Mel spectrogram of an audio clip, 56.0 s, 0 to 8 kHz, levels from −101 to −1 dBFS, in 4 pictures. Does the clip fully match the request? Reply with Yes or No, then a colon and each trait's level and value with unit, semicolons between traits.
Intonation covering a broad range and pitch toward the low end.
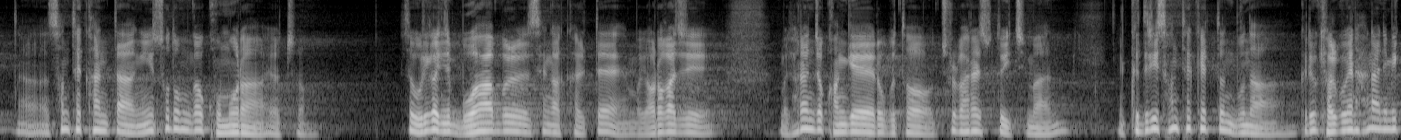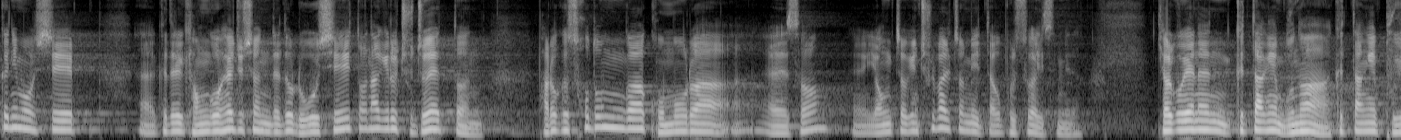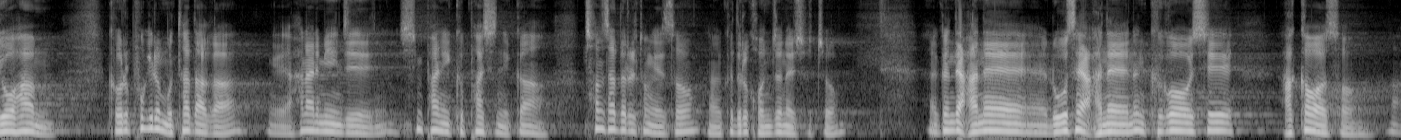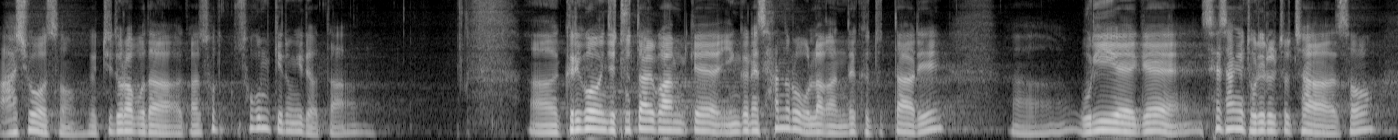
No: average, 4.7 semitones; low, 125 Hz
